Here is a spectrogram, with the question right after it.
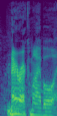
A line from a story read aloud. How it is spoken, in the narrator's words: growled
